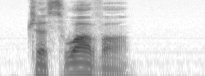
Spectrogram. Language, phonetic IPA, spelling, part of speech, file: Polish, [t͡ʃɛsˈwava], Czesława, proper noun / noun, Pl-Czesława.ogg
